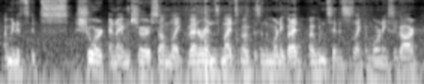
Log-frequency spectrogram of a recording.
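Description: A man in his twenties giving a casual, unhurried review to camera, speaking with enthusiastic praise. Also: mid-range voice, flat delivery. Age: 20s. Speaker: cigar reviewer, host. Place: outdoors on a sunny porch by windows. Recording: outdoor ambient noise.

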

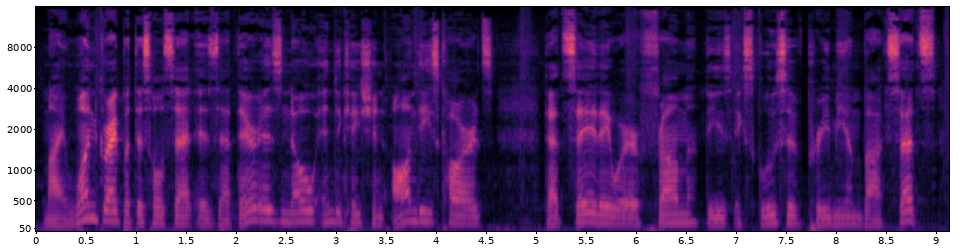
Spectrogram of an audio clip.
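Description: A man casually commenting on an unboxing of collectible toy cars, speaking with eager excitement about value. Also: medium pitch. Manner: enthusiastic, speculative collector talk. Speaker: toy car collector vlogger.

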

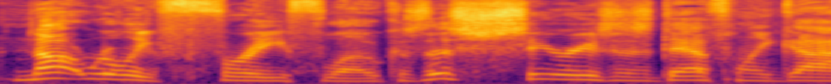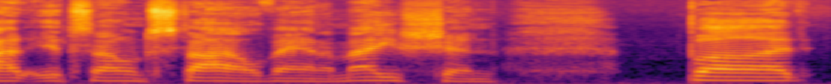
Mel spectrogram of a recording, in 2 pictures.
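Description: A man in his thirties giving casual, rambling reaction commentary as a co-host, halting and repeating words as he explains. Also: a little high, fairly bright tone, no room sound, clean studio sound. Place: small indoor room at home.

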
